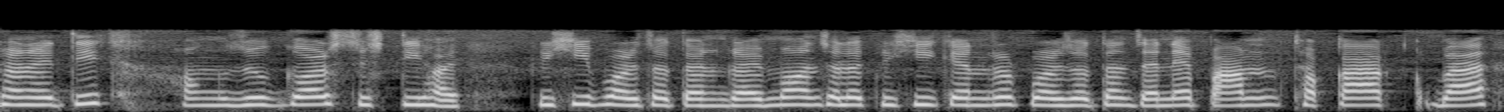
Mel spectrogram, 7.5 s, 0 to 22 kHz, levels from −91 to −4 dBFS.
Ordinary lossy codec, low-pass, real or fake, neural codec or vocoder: Opus, 64 kbps; 7.2 kHz; real; none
